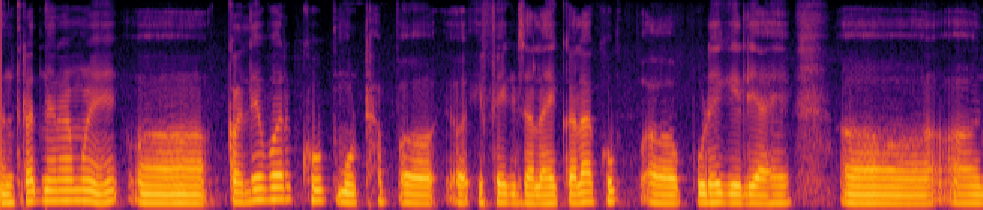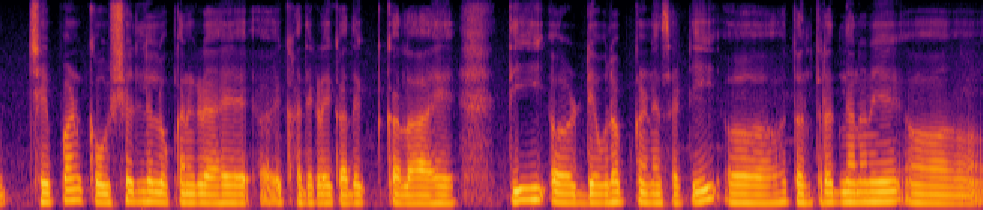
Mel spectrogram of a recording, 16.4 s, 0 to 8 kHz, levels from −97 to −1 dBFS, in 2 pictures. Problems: none marked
